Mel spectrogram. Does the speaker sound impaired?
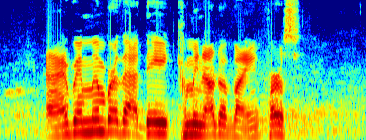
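Yes: acquired ataxia with dysarthria; Lance-Adams syndrome, brain damage after Legionnaires' pneumonia from contaminated jacuzzi, 12-day induced coma, onset at 39; not progressive, myoclonus, impaired balance and hand coordination, no cure or medication offered; hard to speak and articulate, chest heaviness when speaking, bites tongue 2-3 times daily eating.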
